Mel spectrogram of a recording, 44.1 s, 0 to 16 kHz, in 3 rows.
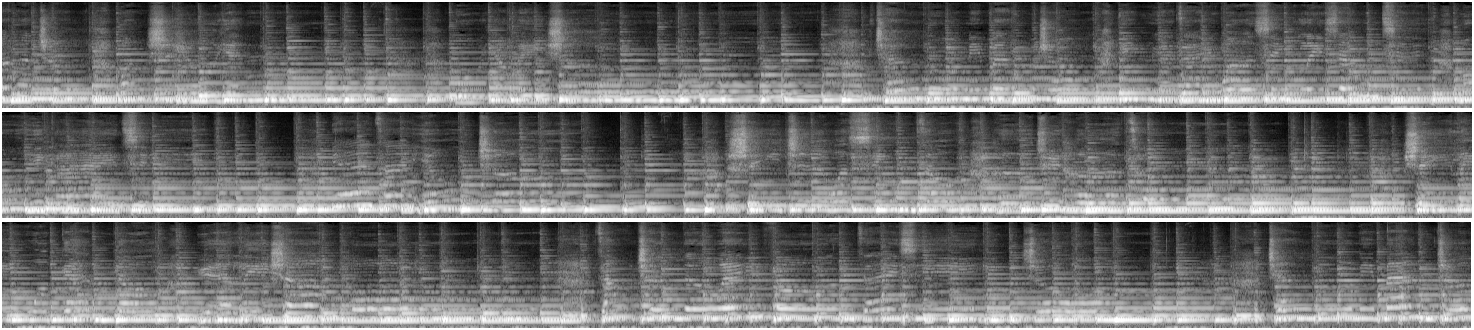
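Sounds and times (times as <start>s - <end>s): ukulele strumming: 0.0s - 44.0s.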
